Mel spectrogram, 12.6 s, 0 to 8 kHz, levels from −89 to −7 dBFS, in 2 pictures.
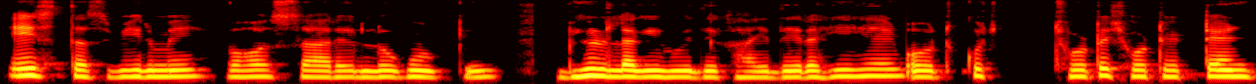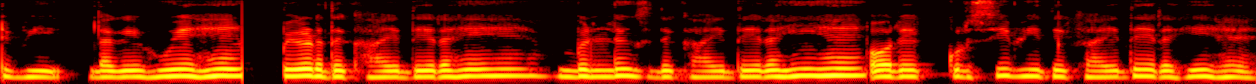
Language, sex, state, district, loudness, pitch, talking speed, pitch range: Hindi, female, Maharashtra, Chandrapur, -31 LUFS, 185 Hz, 190 wpm, 175-195 Hz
